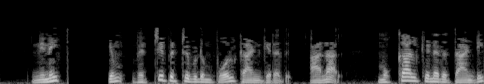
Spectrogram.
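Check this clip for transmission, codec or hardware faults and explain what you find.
Two faults are present: heavy codec damage across the whole clip and a playback stall near the start.

Throughout, the speech is most likely MP3 compressed, with a bit budget that fits a very low rate around 18 kbps. Starved of bits, the encoder zeroes weak frequency lines frame by frame, so the sound is watery and swirling, with smeared consonant attacks.

From 0.67 to 1.1 s a playback stall occurs. The player ran out of data or was blocked, likely the cause here, and the output falls silent for about 0.41 s mid-flow before the audio resumes, leaving an abrupt gap that interrupts the sound.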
